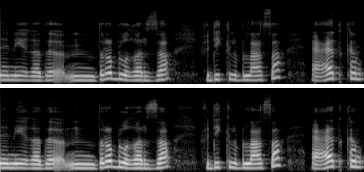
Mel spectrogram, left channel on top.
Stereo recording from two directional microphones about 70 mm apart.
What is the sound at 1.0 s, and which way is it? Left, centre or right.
A woman's voice, right.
